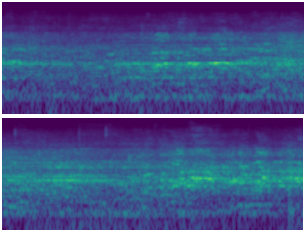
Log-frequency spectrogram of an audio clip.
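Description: A distant stadium crowd chants and cheers outdoors.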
